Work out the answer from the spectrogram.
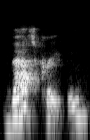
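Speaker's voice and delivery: soft, understated verdict; deadpan reaction. Retold or imitated. She answers Zeus's chair offer, quiet deadpan. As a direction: say it quietly, unimpressed.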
